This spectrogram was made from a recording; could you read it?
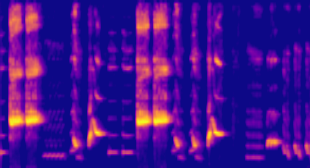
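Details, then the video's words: Energetic gacor singing of an Asian pied starling, full of varied fillers; harsh noisy bursts alternate with short whistles and buzzy falling phrases, with a brief pause near the end. "Suara Jalak Suren Gacor Full Isian ANTI MACET Saat Musim Hujan/Kemarau Pancingan TERAPI Burung Jalak"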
